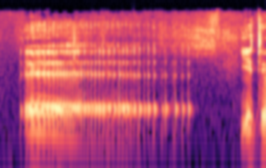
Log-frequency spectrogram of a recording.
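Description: A man's drawn-out hesitation sound, a held vowel like 'ehhh' that drops in pitch and then stays level for about a second. He starts speaking again near the end.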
